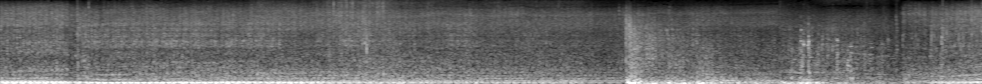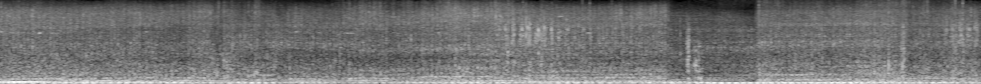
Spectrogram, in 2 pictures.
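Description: Tank tracks clatter and squeak.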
